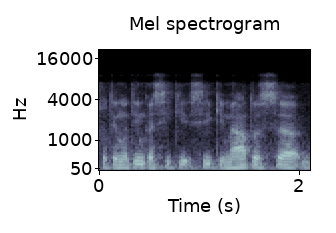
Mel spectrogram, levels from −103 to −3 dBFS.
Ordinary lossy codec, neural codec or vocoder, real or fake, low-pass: Opus, 32 kbps; none; real; 7.2 kHz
